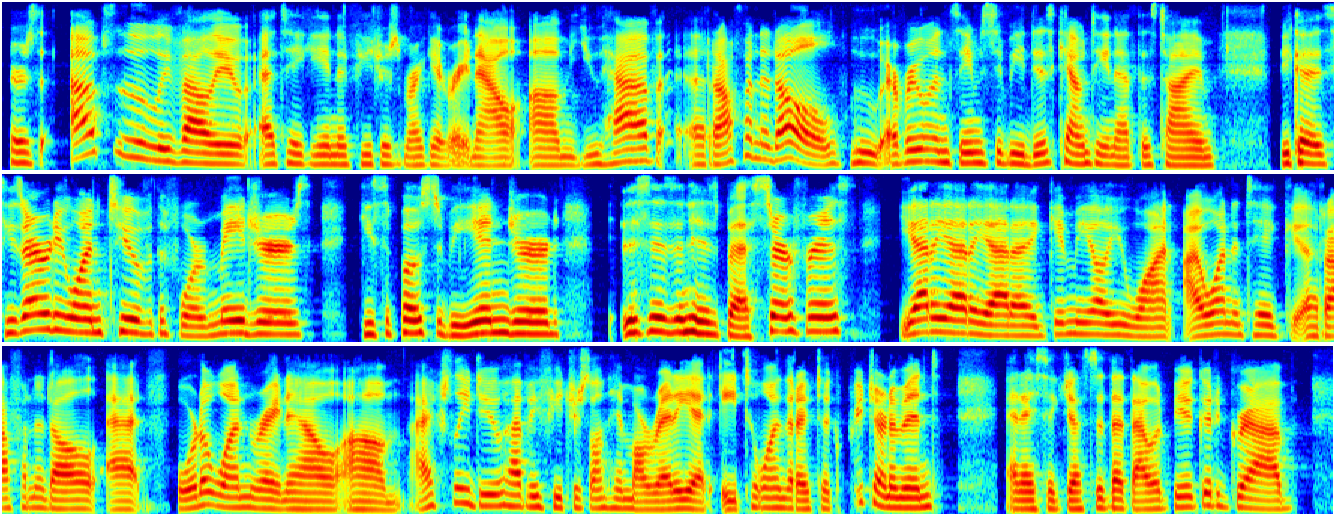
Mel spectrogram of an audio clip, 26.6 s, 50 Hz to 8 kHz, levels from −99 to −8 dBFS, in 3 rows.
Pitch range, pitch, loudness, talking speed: 155-205 Hz, 175 Hz, -17 LUFS, 205 wpm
